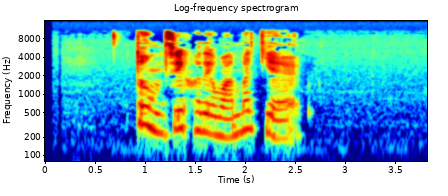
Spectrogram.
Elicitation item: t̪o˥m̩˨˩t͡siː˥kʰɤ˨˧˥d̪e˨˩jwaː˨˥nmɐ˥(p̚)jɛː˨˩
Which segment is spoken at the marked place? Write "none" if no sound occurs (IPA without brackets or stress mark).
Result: t̚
